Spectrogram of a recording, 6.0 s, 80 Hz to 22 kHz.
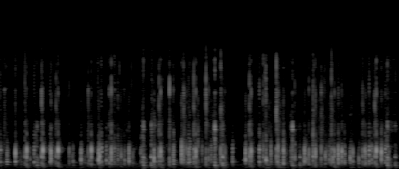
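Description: Fingertips type rapidly on a white LINK65 mechanical keyboard with an aluminum case and white and pink plastic keycaps. Its keys give crisp, short clacks in a quick, steady stream with a bright top and almost no low end.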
